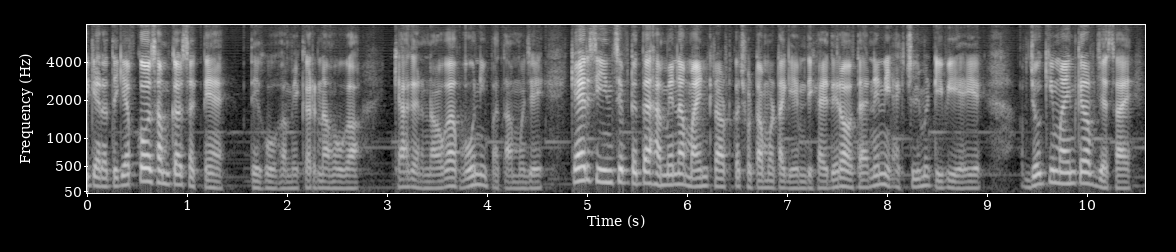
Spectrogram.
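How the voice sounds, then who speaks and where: Man, quick chatty comic recap, fairly high voice, jokey asides, faint music underneath. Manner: chatty, jokey, keeps calling listeners brother. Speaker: manhua recap narrator.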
